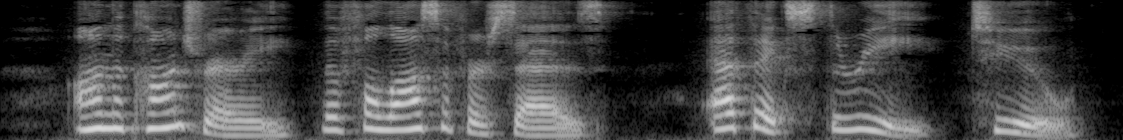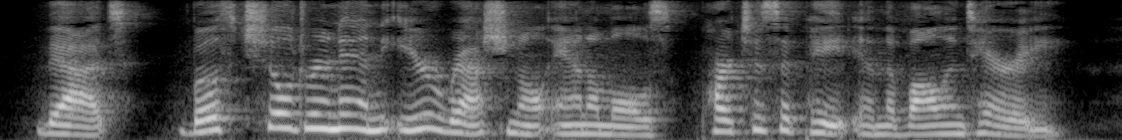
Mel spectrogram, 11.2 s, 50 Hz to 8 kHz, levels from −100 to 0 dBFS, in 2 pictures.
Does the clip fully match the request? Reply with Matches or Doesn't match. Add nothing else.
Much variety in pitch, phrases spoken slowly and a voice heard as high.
Matches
